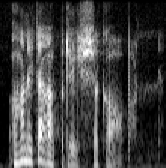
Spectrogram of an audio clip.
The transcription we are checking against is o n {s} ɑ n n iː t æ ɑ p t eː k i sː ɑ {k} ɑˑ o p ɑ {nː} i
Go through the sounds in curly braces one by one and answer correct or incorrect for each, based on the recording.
incorrect, correct, correct

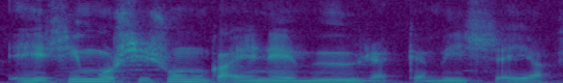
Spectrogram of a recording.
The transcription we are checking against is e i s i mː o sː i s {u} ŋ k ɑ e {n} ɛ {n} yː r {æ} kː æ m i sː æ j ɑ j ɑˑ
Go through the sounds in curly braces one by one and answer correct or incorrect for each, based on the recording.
correct, correct, incorrect, correct

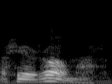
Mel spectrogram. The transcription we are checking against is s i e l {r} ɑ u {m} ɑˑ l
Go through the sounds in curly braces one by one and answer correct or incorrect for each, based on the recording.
correct, correct

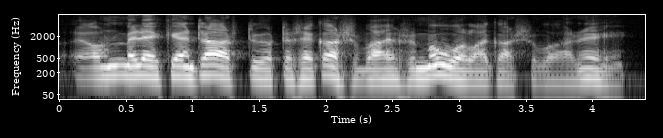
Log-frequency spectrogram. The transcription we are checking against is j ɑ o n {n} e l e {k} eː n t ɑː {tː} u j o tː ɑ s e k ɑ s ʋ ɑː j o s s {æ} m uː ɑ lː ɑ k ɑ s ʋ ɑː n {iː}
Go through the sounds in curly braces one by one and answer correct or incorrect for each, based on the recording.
incorrect, correct, correct, incorrect, correct

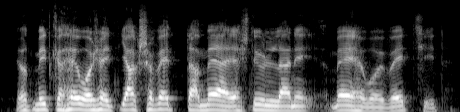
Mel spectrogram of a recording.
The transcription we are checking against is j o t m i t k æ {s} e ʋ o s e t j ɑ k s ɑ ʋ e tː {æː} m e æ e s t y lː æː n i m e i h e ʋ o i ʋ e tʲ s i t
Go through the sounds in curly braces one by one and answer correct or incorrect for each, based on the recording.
incorrect, correct

